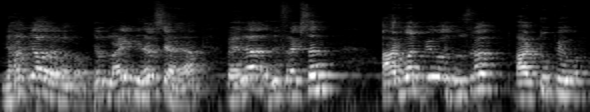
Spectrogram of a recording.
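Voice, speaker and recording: A male physics teacher lectures, repeating each key point so it sticks. His voice sits high. The classroom is strongly echoey. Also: normal speed. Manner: explains step by step, repeats key points, mixes Hindi with English terms. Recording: very echoey room.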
